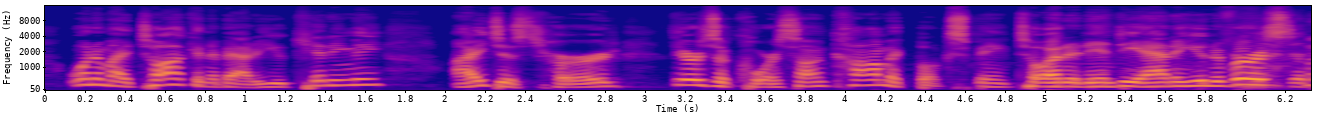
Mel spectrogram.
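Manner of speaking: play-acted, loud, high angry screamed rant. Retelling a phone call to a reporter: retelling own past screaming. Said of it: "I started screaming at him".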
